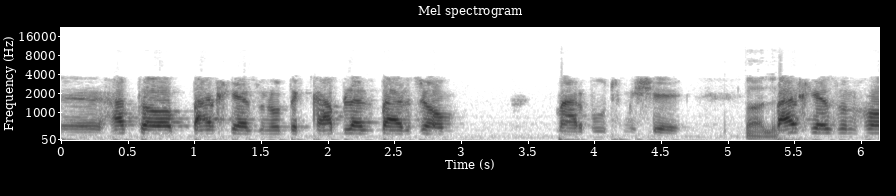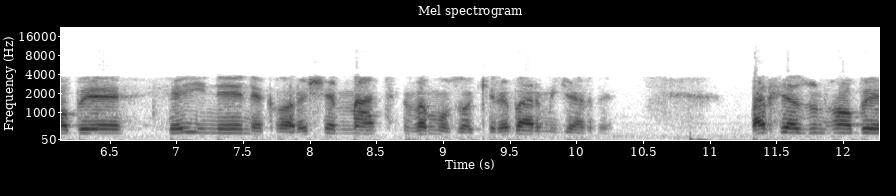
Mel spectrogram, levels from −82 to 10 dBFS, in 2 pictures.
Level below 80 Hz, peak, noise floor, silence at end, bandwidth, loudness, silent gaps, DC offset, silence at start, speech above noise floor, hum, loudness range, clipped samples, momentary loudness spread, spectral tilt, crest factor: -56 dBFS; 0 dBFS; -52 dBFS; 0 s; 4.3 kHz; -16 LUFS; none; under 0.1%; 0 s; 36 dB; none; 4 LU; under 0.1%; 11 LU; -5.5 dB/octave; 16 dB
